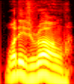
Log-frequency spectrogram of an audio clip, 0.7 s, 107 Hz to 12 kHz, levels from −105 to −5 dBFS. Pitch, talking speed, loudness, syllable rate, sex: 155 Hz, 240 wpm, -15 LUFS, 4.7 syllables/s, male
